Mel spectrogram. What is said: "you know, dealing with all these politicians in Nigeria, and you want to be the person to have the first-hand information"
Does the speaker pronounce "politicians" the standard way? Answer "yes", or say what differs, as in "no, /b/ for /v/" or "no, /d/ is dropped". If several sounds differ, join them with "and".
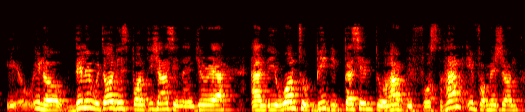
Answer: no, /s/ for /z/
